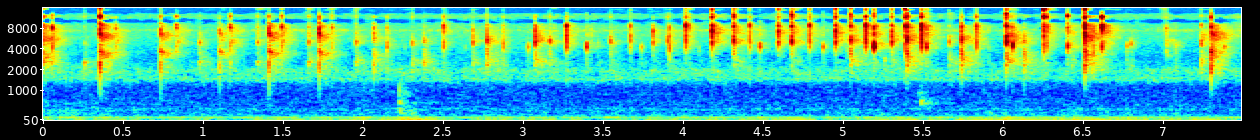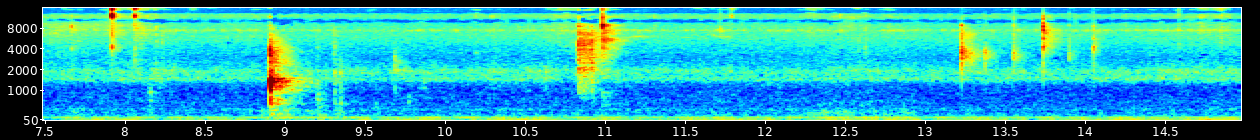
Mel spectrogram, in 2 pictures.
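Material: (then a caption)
Plastic. A small white plastic Kiehl's eye cream jar with a screw lid is held in the hand while long nails tap and scratch its lid and sides. Quick, quiet, dry clicks and scrapes patter over a steady low hum. One sharper tap stands out near the middle.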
